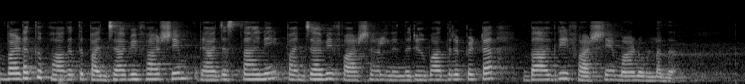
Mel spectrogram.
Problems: constant background noise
